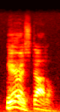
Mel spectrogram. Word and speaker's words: Aristotle: great books arisol Carousel Aristotle yes arist Aristotle okay I could Aristotle I'm sorry it's old man Aristotle it's more my problem than yours rhymes with bottle thank you and why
